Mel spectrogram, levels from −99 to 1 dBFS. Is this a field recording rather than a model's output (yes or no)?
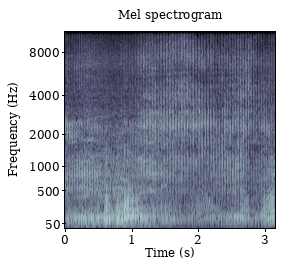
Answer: yes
